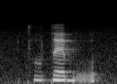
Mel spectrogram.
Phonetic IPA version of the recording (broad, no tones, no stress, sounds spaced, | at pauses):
t̪ʰ ɔ̤ t̪ ɛ b o̰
